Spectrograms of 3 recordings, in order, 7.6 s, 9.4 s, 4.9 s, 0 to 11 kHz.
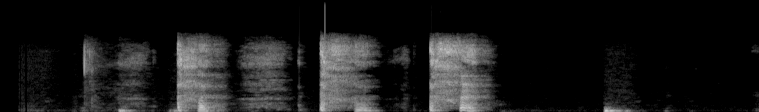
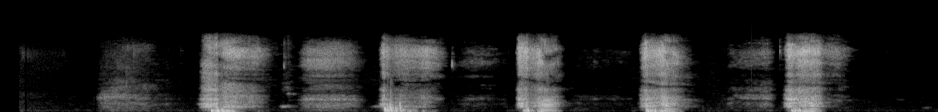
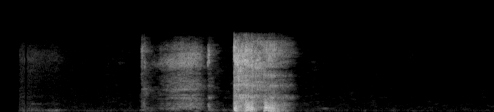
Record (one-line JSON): {"three_cough_length": "7.6 s", "three_cough_amplitude": 32767, "three_cough_signal_mean_std_ratio": 0.36, "exhalation_length": "9.4 s", "exhalation_amplitude": 32603, "exhalation_signal_mean_std_ratio": 0.4, "cough_length": "4.9 s", "cough_amplitude": 29273, "cough_signal_mean_std_ratio": 0.26, "survey_phase": "beta (2021-08-13 to 2022-03-07)", "age": "18-44", "gender": "Female", "wearing_mask": "No", "symptom_runny_or_blocked_nose": true, "symptom_shortness_of_breath": true, "symptom_fatigue": true, "symptom_headache": true, "smoker_status": "Current smoker (1 to 10 cigarettes per day)", "respiratory_condition_asthma": false, "respiratory_condition_other": false, "recruitment_source": "Test and Trace", "submission_delay": "4 days", "covid_test_result": "Positive", "covid_test_method": "LFT"}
